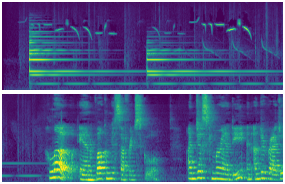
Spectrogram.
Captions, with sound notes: [school bell rings] - Hello, and welcome to Suffrage School. I'm Jessica Morandi, an undergraduate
